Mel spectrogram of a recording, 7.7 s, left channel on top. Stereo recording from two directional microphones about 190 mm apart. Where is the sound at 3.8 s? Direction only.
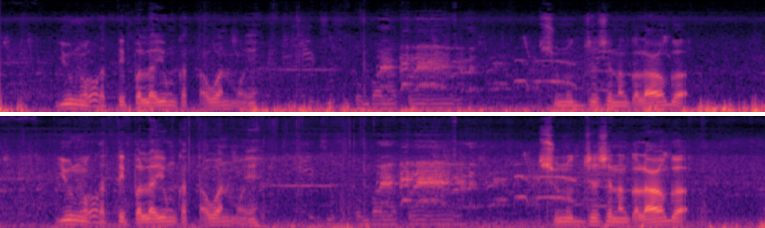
60° left (ahead or behind).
